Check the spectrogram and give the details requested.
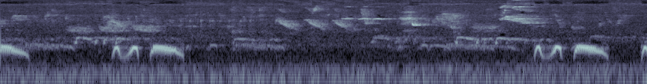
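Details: Tekukur, the spotted dove, cooing to lure wild birds: a paired phrase of throaty coos at the start and again near the end, distant doves and bright twittering small birds in between.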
